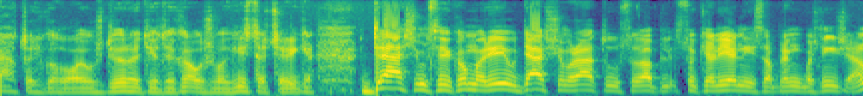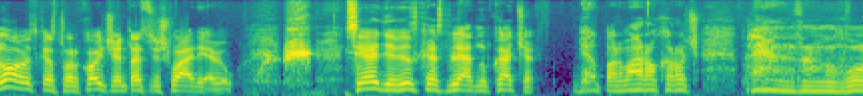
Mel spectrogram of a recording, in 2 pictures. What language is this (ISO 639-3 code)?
lit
